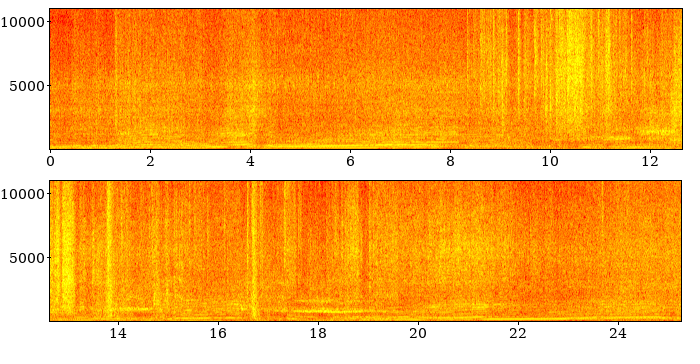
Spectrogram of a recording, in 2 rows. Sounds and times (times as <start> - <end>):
Skidding: 0.7 - 25.2.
